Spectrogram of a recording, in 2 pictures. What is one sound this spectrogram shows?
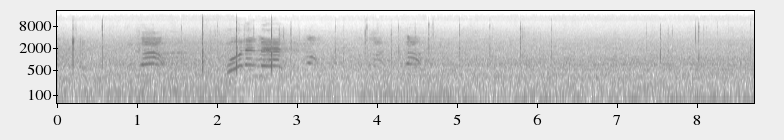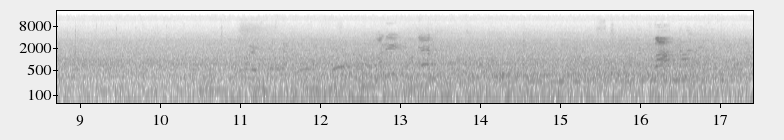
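Men call out across an open field.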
